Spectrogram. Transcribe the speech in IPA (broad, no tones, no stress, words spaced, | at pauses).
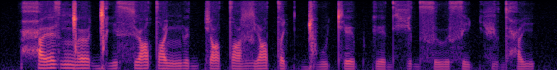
ħɛzŋ͡ǀœɡ͡ǀi sʏ tˤœɲʏdcœ tˤɛɮitˤʏc ɡ͡ǀu cʰepked çədsɯ sicfʲudħi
